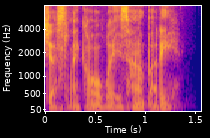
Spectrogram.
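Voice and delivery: mumbling under breath. Playing a hurt character who turns away and speaks to Davy: muttering. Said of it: "mutters to Davy".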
